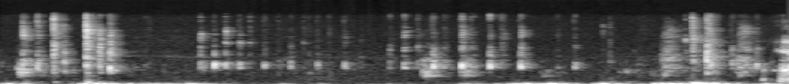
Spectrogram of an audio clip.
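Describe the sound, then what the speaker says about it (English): Quiet clicking keystrokes on a Windows computer keyboard while a degree symbol is entered, irregular clusters of taps separated by short pauses, close and alone with no voices. "how I'm doing the degree symbol on a Windows keyboard, at least, you hold down the Alt key"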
